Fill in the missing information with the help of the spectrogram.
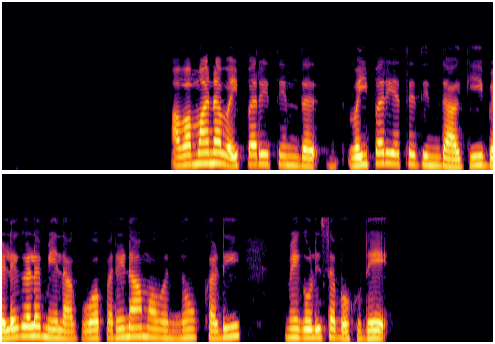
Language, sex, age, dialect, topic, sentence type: Kannada, female, 36-40, Coastal/Dakshin, agriculture, question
